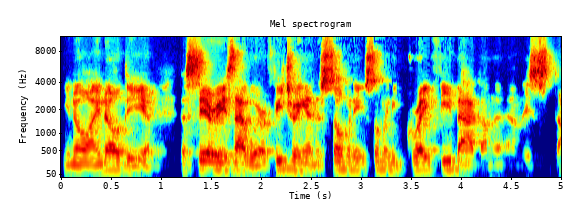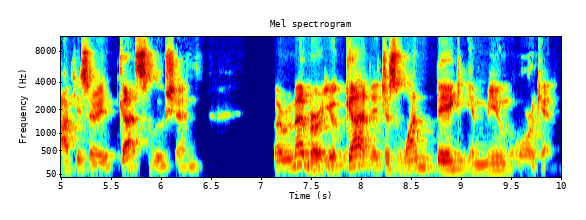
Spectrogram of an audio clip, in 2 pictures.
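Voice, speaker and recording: A man's voice: medium pitch, brisk, fairly bright tone. Middle-aged guy from taiwan, chiropractor chatting casually, lots of "you know", echoey room. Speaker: guest chiropractor. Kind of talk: online Q&A interview.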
